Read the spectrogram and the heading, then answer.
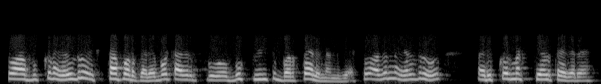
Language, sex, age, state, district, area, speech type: Kannada, male, 18-30, Karnataka, Bellary, rural, conversation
